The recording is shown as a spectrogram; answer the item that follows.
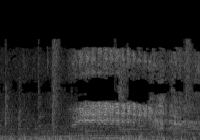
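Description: A child sliding down a corrugated plastic tube slide: a steady rumble through the tube, with a high squeal lasting about a second midway.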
